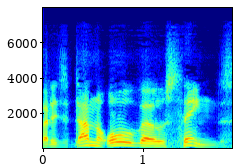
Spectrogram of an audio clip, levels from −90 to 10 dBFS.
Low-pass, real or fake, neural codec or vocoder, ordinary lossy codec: 7.2 kHz; fake; codec, 16 kHz, about 1 kbps, DyCAST, with the encoder's durations; MP3, 48 kbps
